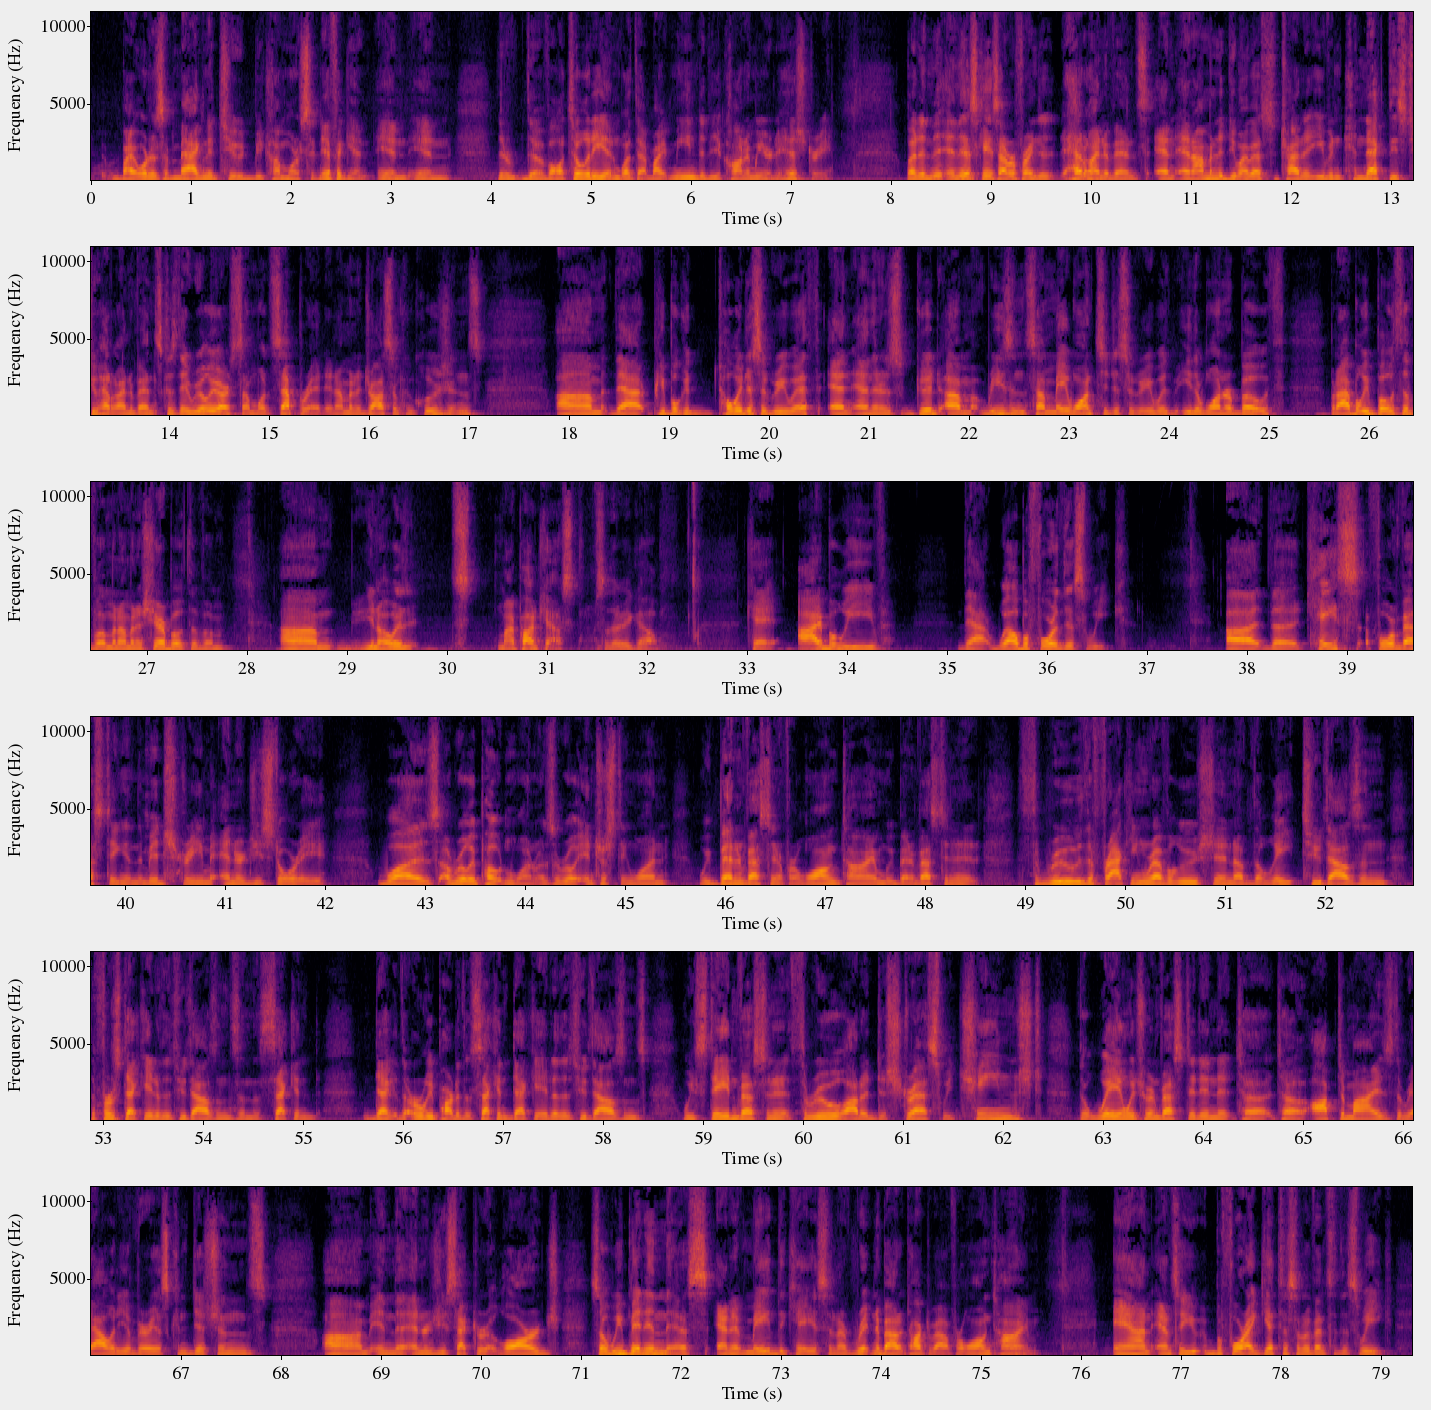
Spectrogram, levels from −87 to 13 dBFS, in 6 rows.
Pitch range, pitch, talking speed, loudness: 130-160 Hz, 140 Hz, 190 wpm, -19 LUFS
